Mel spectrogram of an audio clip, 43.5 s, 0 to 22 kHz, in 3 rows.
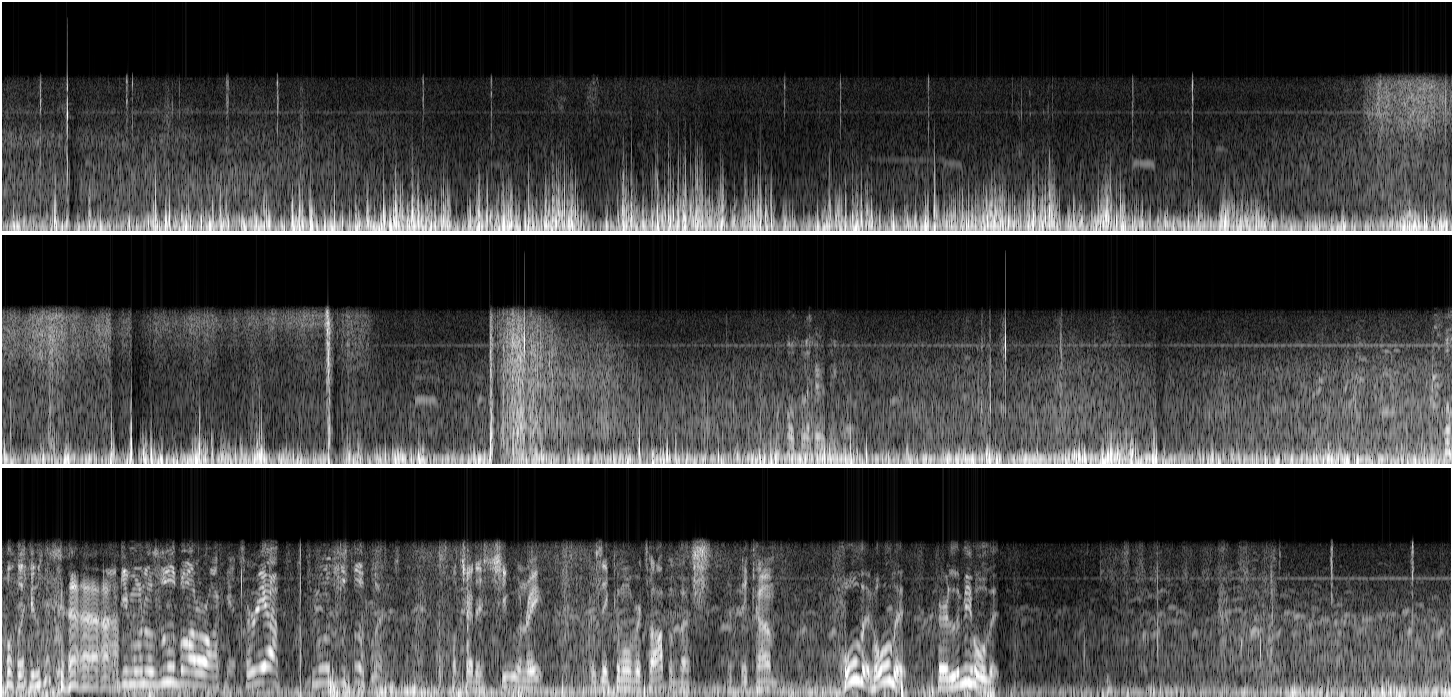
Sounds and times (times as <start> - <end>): Speech: 30.2 - 32.9, 33.5 - 36.8, 37.4 - 39.0.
